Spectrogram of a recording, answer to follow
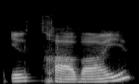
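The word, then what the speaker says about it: travaillent: إل ترافاي، آخرها أو إن تي، ما بتتنطقش.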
